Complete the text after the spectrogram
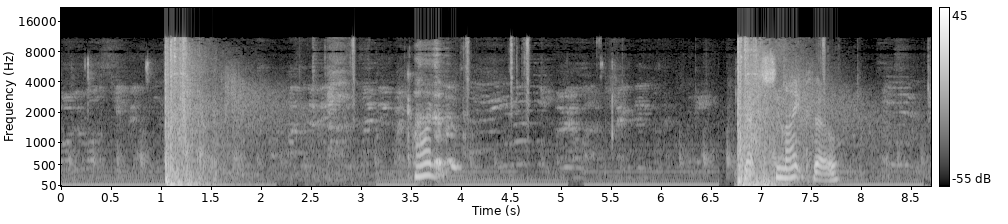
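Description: A rifle fires loud, sharp shots that ring out and fade.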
